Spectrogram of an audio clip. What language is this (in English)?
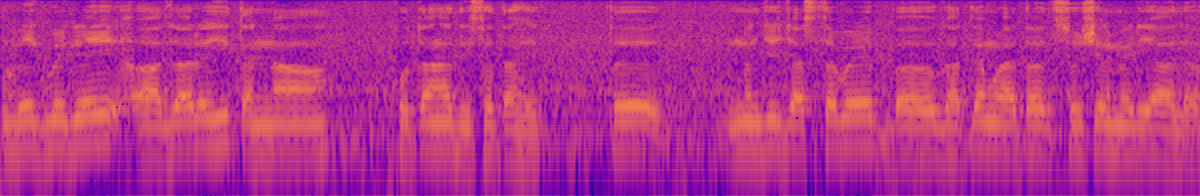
Marathi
